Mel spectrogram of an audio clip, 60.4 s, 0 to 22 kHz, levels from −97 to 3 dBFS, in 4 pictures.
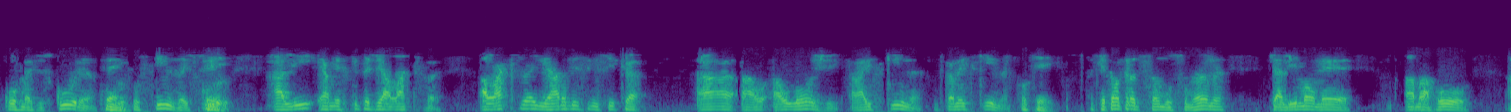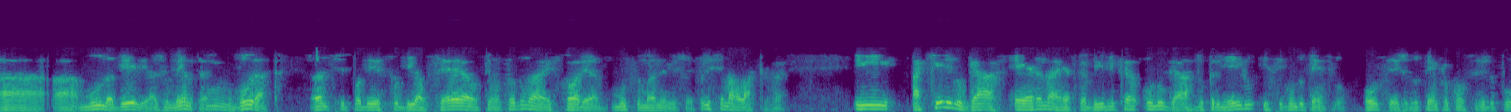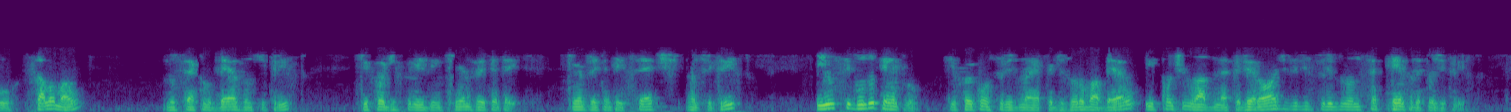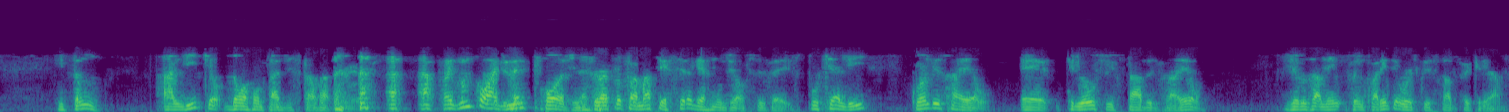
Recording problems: garbled, watery; badly; nothing above 2.5 kHz

